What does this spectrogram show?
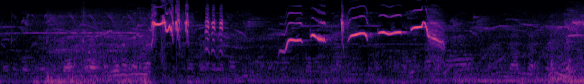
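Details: Kacer, the Oriental magpie-robin, in konslet song filled with sparrow imitation: a burst of harsh chips, then a run of bright, slurred whistles stepping up and down, against a soft low hum.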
